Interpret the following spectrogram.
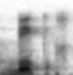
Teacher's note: Kaf itu jadi bunyi. Ada bunyi angin itu. Bunyi hamas itu.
